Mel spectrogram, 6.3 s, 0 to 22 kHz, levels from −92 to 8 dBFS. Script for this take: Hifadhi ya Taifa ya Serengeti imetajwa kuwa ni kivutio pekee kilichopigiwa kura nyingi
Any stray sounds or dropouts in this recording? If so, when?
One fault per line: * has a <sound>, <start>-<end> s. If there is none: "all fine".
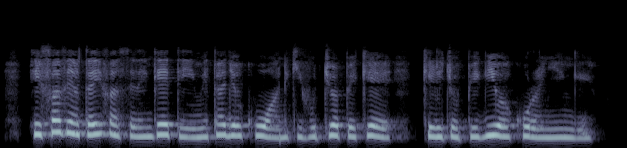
all fine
